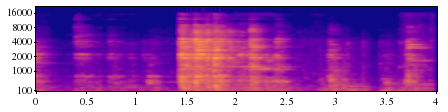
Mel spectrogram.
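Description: Metal clinking and clanking from a grip-training loading pin, its chain and steel block handle being handled and set up, with a few light clinks, then a louder ringing clatter about a second and a half in.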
